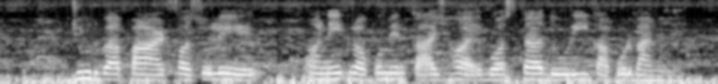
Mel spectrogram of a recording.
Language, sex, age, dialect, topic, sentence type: Bengali, female, 36-40, Standard Colloquial, agriculture, statement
